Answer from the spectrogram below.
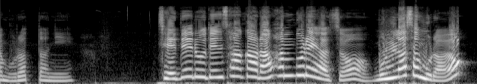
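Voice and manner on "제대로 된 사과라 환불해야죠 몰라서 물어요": high, loud indignant retort; angry demand. Acted. Customer demanding apology and refund from the owner, angry. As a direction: demand it with a sharply rising question.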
